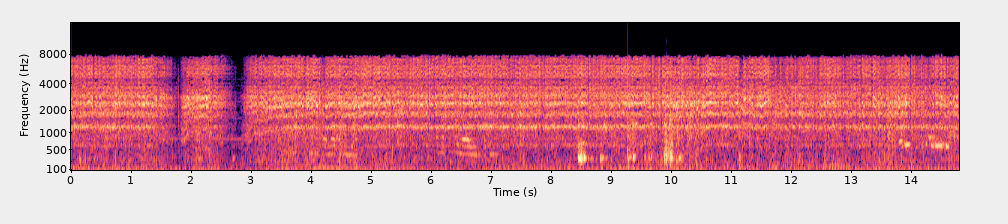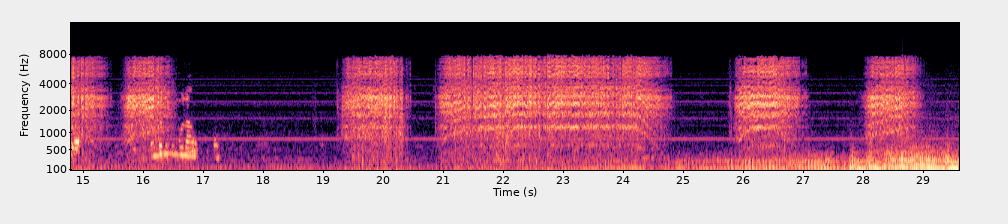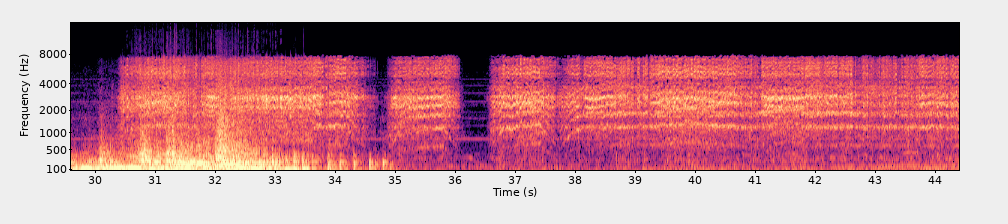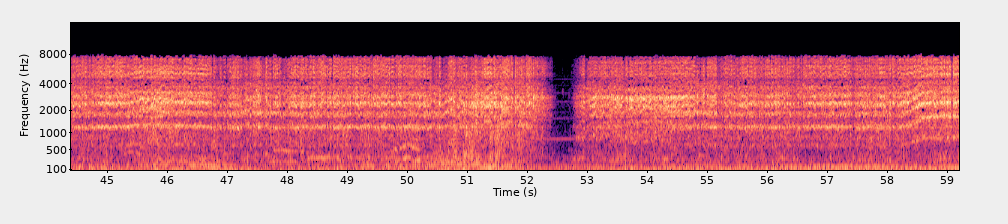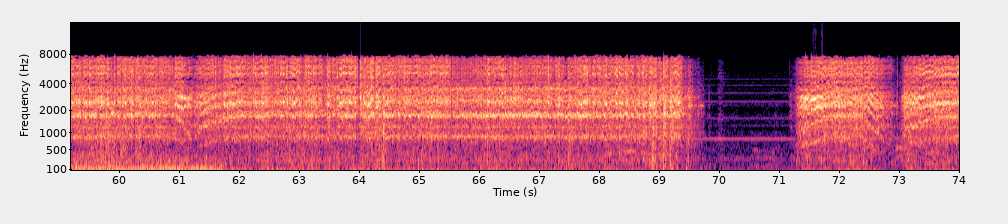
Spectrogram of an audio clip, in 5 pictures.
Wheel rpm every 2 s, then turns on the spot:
140, 90, 160, 160, 160, 160, 160, 110, 20, 30, 80, 160, 40, 50, 30, 110, 160, 80, 80, 150, 160, 160, 160, 160, 160, 160, 100, 160, 160, 210, 190, 230, 230, 230, 180, 50, 140.
18-20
